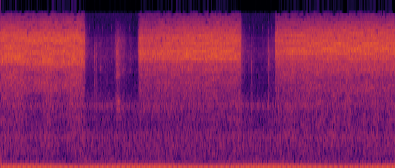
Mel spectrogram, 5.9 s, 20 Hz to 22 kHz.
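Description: An airbrush sprays metallic paint onto a 1:48 scale Tamiya Lockheed P-38H Lightning model, a close, loud steady hiss broken by two short pauses, over a continuous low compressor hum.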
